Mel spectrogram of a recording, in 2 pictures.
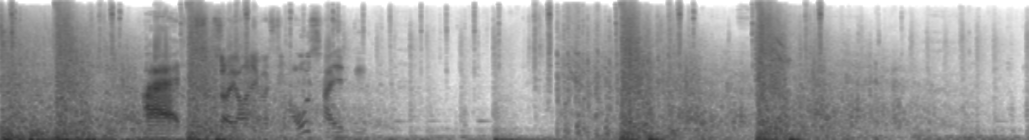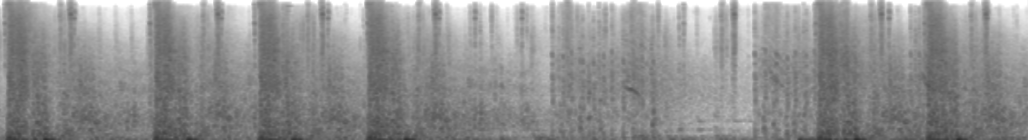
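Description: Gunshots fire in repeated bursts, echoing in a wooden room.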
